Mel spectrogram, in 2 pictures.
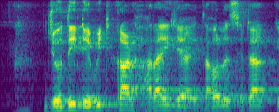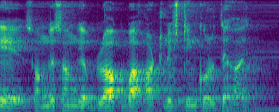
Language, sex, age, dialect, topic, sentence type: Bengali, male, 25-30, Jharkhandi, banking, statement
